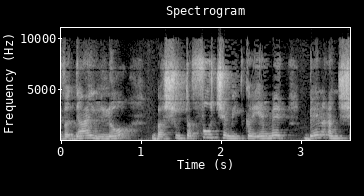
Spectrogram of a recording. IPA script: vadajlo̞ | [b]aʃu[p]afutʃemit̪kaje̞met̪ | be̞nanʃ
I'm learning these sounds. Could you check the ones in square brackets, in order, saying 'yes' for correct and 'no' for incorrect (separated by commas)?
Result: yes, no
